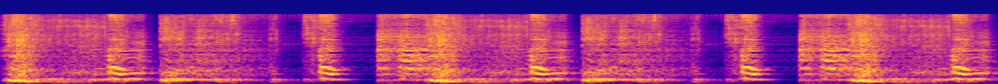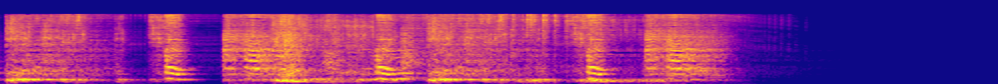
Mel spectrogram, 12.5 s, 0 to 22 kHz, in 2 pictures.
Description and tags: delphis FART SONG 91 BPM
Own farts composed in a small mix.... Its a loop with leave reminder!!!
91bpm, fart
